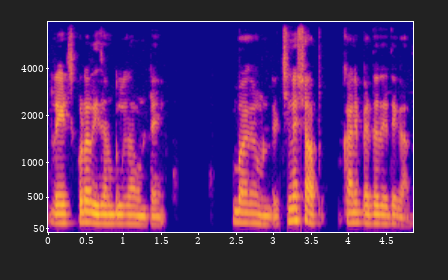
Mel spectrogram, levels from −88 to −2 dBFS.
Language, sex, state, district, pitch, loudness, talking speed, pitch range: Telugu, male, Andhra Pradesh, Anantapur, 130 Hz, -18 LUFS, 170 wpm, 125-145 Hz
